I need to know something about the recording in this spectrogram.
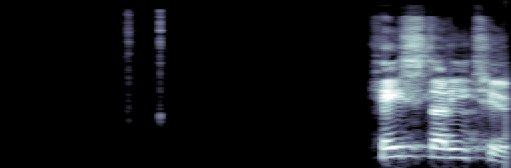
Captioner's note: pause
